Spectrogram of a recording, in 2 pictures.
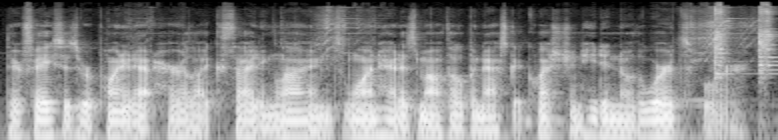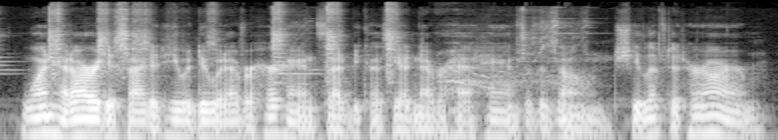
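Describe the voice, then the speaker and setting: A man with a deep, husky, gravelly voice narrating an audio drama in a grave, literary storytelling manner. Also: a little fast, a bit bright, slight background noise.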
